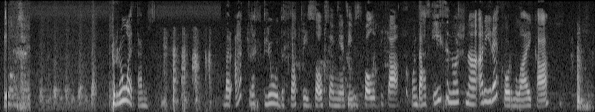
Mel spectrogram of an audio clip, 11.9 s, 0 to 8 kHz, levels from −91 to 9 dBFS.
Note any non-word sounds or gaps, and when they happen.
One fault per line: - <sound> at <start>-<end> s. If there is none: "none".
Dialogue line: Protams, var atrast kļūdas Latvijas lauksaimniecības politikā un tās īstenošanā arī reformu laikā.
- whoosh at 0.8-1.9 s
- laugh at 3.2-4.3 s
